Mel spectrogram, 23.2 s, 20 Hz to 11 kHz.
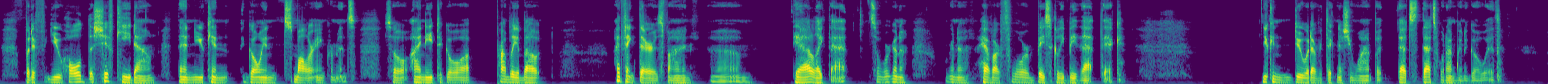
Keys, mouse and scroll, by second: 11.8 shift+click, 12.8 shift+click, 13.8-15.9 middle drag, 16.5-19.7 middle drag, 20.1-21.9 middle drag, 22.2 scroll down 2, 22.7 middle click, 22.8 scroll up 2.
